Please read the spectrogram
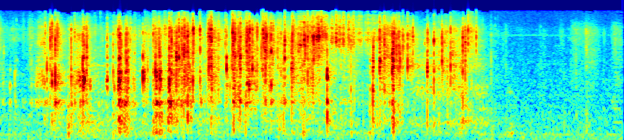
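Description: Metal spoon stirring drink powder into a glass of water: a busy run of scraping and small clicks against the glass that stops about three and a half seconds in. The powder is not dissolving and sits at the bottom of the glass.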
